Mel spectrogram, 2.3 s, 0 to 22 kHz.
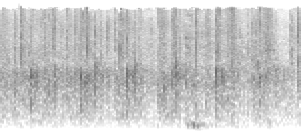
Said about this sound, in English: He did an altar call 2 weeks ago, and we had 15 teenagers respond to the gospel and receive Christ as their Savior. So would y'all give the Lord a hand clap?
